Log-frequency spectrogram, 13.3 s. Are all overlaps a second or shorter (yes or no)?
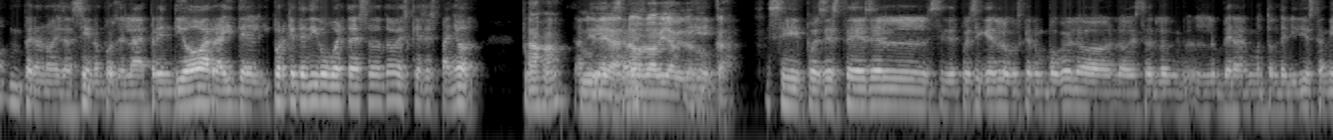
no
